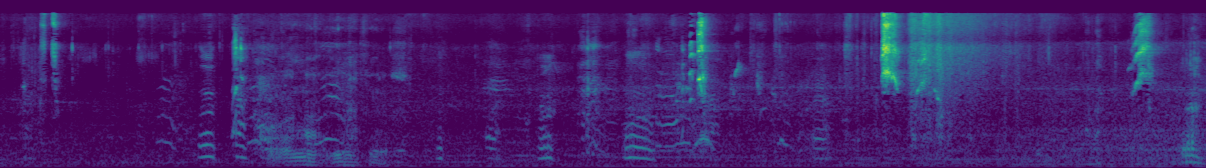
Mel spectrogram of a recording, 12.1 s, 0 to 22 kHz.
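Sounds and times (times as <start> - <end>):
macaques calling: 2.0 - 8.2, 11.2 - 12.0.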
